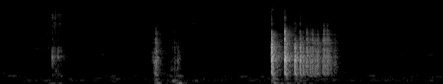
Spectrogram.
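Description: Dice clatter across a table in a few quick bursts: a short rattle, then two small clicks, then a longer tumbling roll that settles. No one speaks.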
